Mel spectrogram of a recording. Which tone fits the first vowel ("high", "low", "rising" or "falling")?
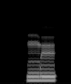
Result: high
